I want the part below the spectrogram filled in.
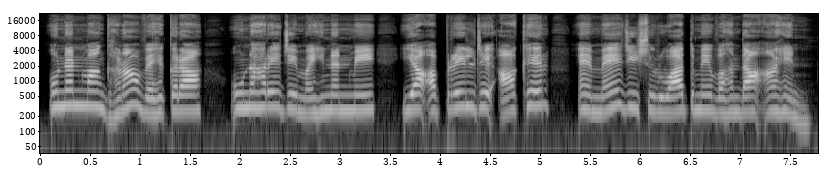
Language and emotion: Sindhi, neutral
